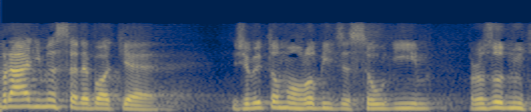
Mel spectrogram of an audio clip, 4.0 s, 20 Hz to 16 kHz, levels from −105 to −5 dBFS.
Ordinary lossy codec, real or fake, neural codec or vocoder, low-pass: MP3, 48 kbps; fake; codec, 16 kHz, about 1 kbps, DyCAST, with the encoder's durations; 7.2 kHz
